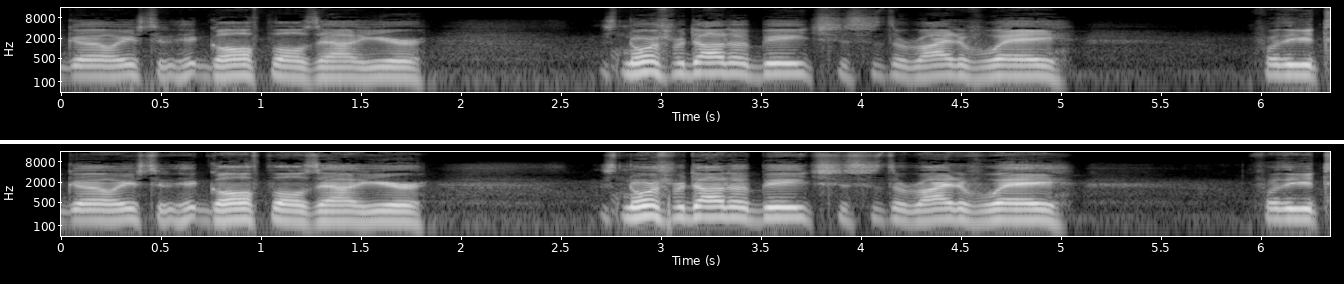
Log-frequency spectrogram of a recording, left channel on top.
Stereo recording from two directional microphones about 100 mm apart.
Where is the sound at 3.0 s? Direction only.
40° right (ahead or behind).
